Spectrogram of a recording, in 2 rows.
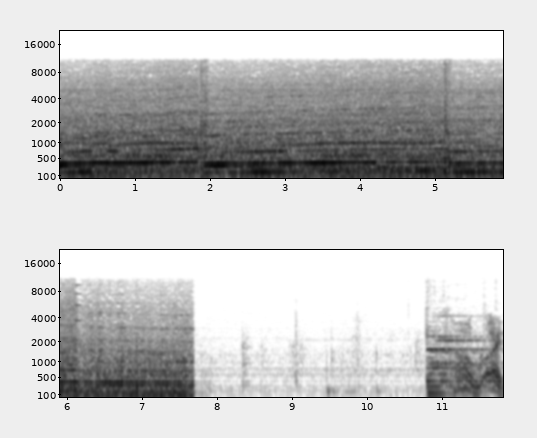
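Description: In Gran Turismo 7, a race car engine is held at full throttle, a loud, sustained high-revving whine with brief gear-shift dips. It cuts to near silence, then returns, with speech over parts.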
